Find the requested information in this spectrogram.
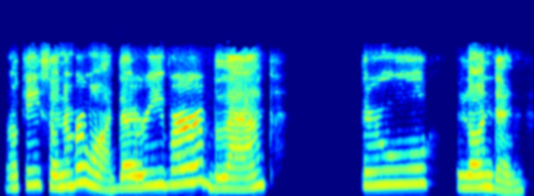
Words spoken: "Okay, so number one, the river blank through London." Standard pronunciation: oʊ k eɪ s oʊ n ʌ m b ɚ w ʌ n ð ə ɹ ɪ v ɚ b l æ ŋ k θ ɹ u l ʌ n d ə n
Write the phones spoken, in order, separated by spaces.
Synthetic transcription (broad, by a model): oʊ k eɪ s oʊ n ʌ m b ɚ w ʌ n ð ə ɹ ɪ v ɚ b l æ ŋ k θ ɹ u l ʌ n d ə n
